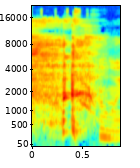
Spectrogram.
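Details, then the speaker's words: Adult woman waiting for the doctor at her therapist's office has a persistent cough that she suspects is bronchitis rather than allergy: two short, sharp coughs in quick succession, then a brief voiced sound. "я извиняюсь, всё равно кашля сохраняется. Я думаю, что всё-таки это бронхит или что-то бронхо-бронха."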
